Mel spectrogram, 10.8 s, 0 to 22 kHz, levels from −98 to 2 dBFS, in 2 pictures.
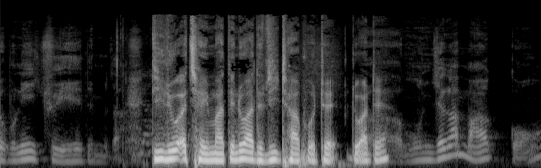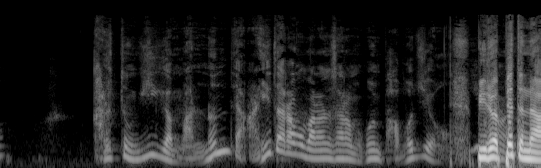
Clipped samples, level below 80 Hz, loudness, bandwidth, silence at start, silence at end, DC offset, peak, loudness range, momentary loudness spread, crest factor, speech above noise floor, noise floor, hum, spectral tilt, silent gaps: under 0.1%; -50 dBFS; -24 LUFS; 16 kHz; 0 s; 0 s; under 0.1%; -12 dBFS; 21 LU; 25 LU; 16 dB; 48 dB; -75 dBFS; none; -6.5 dB/octave; none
